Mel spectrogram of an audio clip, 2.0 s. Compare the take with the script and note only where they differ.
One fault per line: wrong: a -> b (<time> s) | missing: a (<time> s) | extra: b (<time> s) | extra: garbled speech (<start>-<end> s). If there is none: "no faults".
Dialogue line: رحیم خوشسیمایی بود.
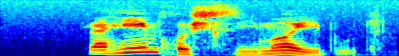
no faults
